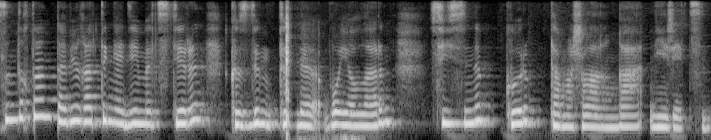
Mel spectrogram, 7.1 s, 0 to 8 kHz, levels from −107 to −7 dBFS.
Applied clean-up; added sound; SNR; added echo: neural mask model RNNoise.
